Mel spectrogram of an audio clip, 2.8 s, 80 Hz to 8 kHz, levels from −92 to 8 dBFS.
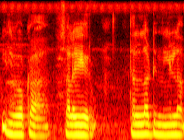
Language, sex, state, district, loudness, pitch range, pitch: Telugu, male, Andhra Pradesh, Anantapur, -16 LUFS, 150-165 Hz, 160 Hz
